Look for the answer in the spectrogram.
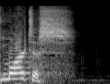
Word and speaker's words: martus: There's a second thing that we want to remember, and that is that that Greek word that we translate as witness, well, the Greek pronunciation, this will give you the clue, you know this, is martus.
